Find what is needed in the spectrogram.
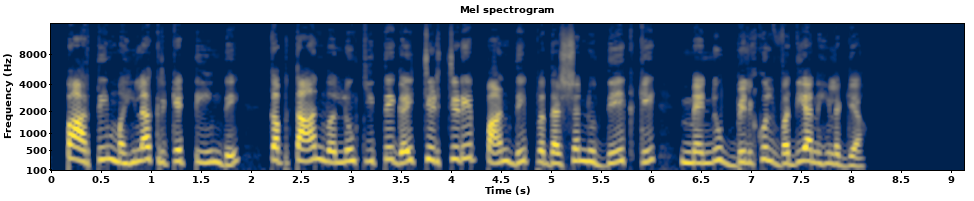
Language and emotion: Punjabi, disgusted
